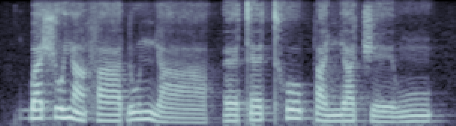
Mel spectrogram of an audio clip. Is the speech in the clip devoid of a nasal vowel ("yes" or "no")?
no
